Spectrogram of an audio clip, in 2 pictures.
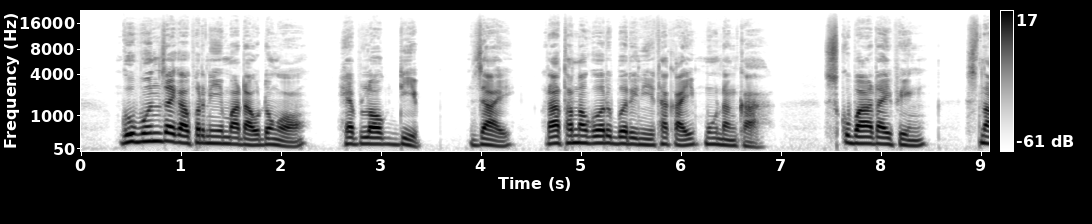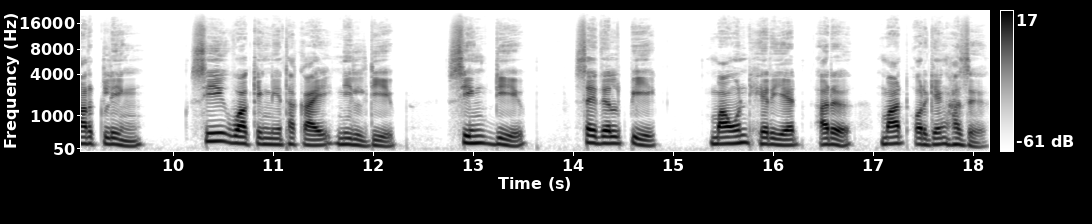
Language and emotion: Bodo, neutral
